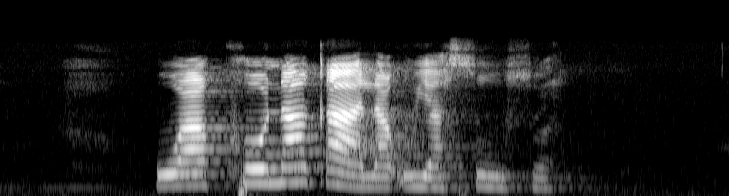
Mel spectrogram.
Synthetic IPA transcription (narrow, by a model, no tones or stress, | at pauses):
wakʰɔnak̬ʼalaʔujasuːswa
